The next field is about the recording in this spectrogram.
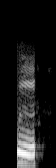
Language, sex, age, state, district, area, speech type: Manipuri, male, 18-30, Manipur, Kangpokpi, urban, conversation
